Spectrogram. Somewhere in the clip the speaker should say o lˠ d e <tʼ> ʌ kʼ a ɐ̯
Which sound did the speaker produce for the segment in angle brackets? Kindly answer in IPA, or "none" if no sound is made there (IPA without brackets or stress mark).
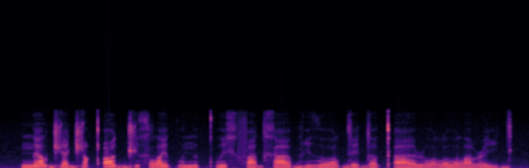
d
